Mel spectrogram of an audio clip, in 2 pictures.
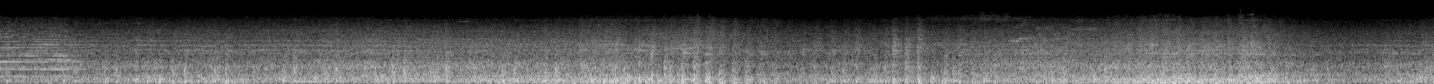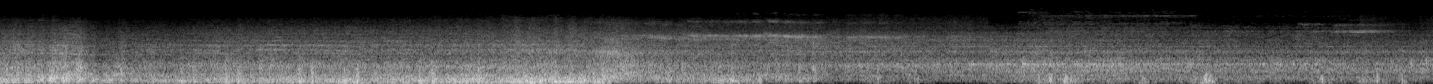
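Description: Indian Railways train passing close by at speed: the clickety-clack of wheels over rail joints and a loud rushing rumble from the coaches. A horn blast cuts off just as it begins. About twenty seconds in, the rumble thins and fades as the last coaches go by, leaving a few thin high tones.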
